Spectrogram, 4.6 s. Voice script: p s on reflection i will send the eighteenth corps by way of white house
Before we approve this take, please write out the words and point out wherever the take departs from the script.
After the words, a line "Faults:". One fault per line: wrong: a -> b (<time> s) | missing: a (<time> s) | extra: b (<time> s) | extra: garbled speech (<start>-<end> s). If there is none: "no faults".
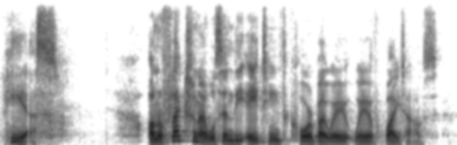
p s on reflection i will send the eighteenth corps by way way of white house
Faults:
extra: way (3.5 s)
